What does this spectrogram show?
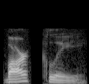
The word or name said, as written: Berkeley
